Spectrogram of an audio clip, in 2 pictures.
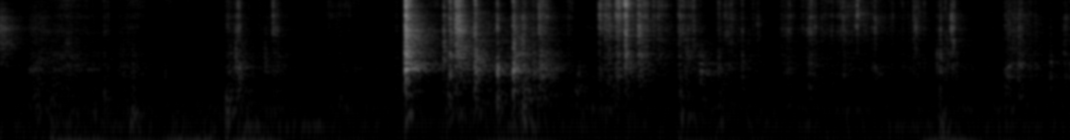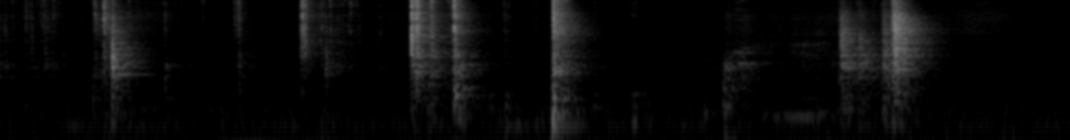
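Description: A metal hockey-card tin being opened by hand and its foil card packs lifted out of the plastic tray and set down on a glass counter: irregular clicks, taps and rustling, with sharp clicks about two seconds in and again near eight seconds.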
